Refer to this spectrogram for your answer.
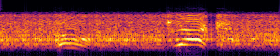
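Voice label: German damaged aa mood low, speech; War Thunder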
